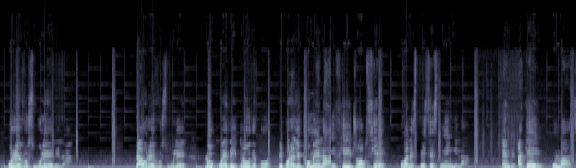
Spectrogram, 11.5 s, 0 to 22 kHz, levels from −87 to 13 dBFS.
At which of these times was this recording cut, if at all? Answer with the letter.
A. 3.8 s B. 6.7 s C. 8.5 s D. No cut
B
